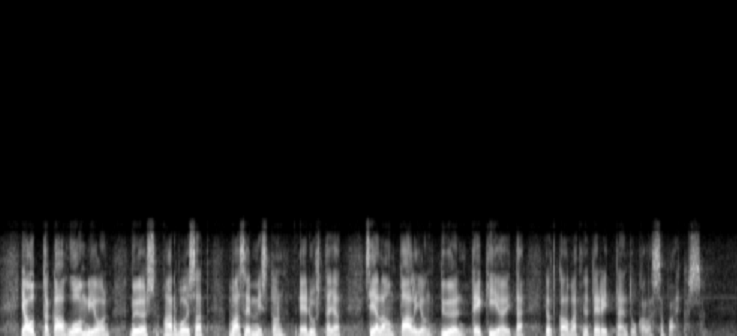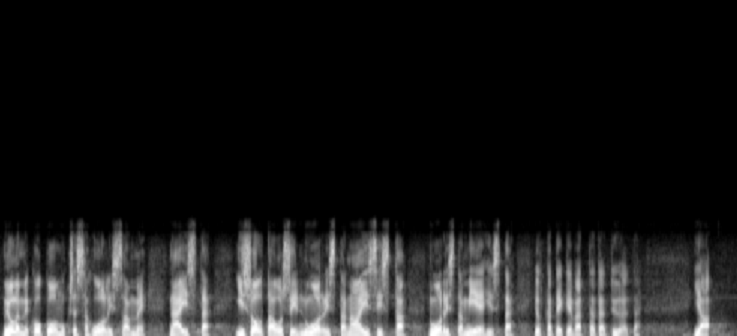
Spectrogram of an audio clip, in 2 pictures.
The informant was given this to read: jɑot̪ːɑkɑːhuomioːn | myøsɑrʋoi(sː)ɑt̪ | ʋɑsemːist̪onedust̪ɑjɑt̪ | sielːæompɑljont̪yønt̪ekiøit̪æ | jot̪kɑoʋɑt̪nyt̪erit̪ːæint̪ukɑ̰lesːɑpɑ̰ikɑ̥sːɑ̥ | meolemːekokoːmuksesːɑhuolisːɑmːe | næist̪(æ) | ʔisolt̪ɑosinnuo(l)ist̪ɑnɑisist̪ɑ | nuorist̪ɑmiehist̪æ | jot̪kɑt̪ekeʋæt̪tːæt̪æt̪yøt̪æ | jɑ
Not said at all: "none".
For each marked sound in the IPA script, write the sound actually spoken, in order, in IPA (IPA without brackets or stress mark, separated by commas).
s, æ, r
